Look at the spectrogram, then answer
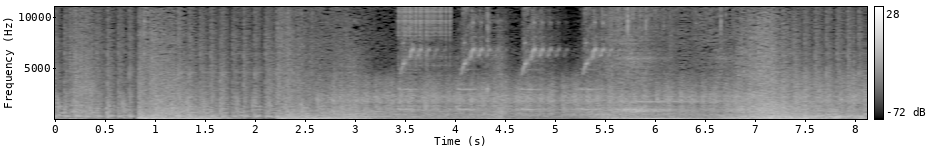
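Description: Sustained video game gunfire, dense and continuous with booming impacts and a few sharp electronic chirps in the middle, loud and steady throughout without any talking.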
